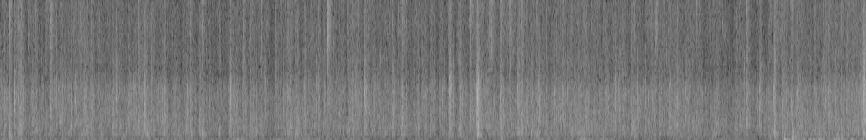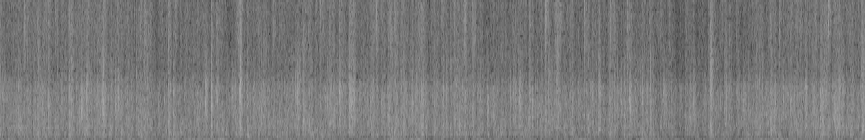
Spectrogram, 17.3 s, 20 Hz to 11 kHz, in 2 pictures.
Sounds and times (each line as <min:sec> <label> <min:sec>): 0:00.0 raining inside a motorhome 0:17.3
